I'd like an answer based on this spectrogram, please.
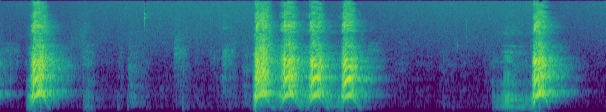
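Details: A Mudi lets out one loud bark, falls quiet for nearly two seconds, bursts into four rapid barks in close succession, then gives a final single bark after another pause.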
